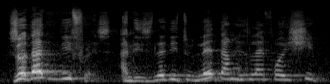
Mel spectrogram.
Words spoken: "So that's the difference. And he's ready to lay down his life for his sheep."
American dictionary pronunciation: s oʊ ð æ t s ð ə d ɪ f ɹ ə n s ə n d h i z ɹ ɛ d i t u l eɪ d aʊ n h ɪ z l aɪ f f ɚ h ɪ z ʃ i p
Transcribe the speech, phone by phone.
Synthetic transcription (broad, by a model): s oʊ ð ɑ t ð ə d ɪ f ɹ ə n s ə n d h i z l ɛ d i t u l eɪ d aʊ n h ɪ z l aɪ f f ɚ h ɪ ʃ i p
